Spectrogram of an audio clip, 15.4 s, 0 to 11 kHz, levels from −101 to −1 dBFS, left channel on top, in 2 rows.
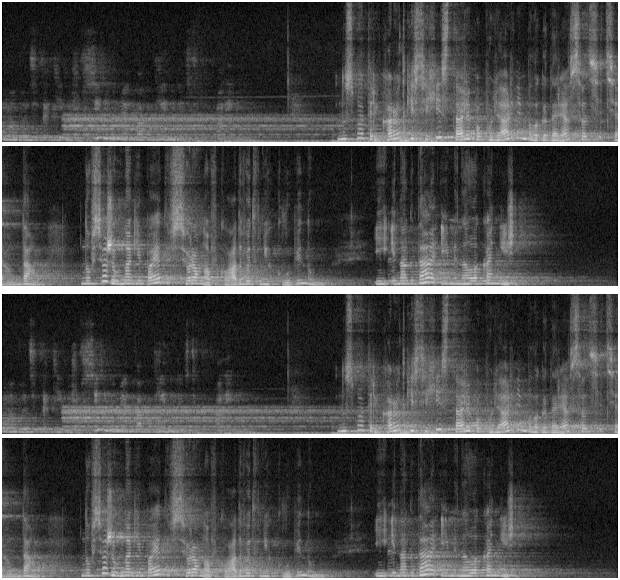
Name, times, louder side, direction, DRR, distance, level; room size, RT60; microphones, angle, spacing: voice 1, 0.0-3.1 12.5-12.8, equal, 65° right, -1 dB, 4.9 m, -43 dB
sound 1, 0.7-6.4, right 1 dB, 40° right, 6.8 m, -47 dB
sound 2, 2.3-5.5 6.8-7.2, left 1 dB, 85° left, 1.7 m, -40 dB
voice 2, 4.2-8.2 8.7-11.7 12.4-14.1, left 1 dB, 15° left, 6 dB, 1.1 m, -29 dB
22.0 x 19.0 x 9.6 m, 2.4 s
head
